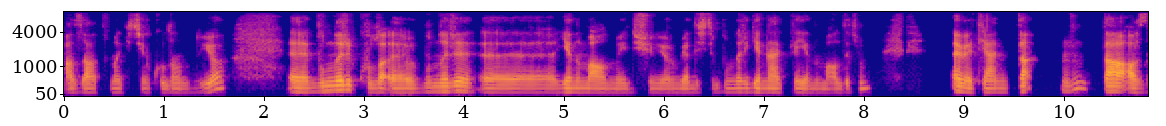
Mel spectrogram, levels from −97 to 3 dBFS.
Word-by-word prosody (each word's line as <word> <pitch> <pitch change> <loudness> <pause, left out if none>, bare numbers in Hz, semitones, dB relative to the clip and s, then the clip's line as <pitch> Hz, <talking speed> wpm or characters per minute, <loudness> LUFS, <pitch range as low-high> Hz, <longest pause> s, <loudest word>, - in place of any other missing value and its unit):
azaltmak 95 0 -4
için 95 - -5
kullanılıyor. 90 +1 -4 0.6
Eee, 105 -1 +2
bunları 140 +4 +4
kulla 105 -1 +1
ııı, 100 0 0
bunları, 120 +2 +1
eee, 95 -1 -3
yanıma 100 -1 0
almayı 90 -2 -3
düşünüyorum 90 0 -7
ya 95 - -3
da - - -14
işte - - -7
bunları 100 +1 -5
genellikle 100 -2 -2
yanıma 90 0 -5
alırım. 180 +2 -10 0.8
Evet, 115 -6 +5
yani, 100 0 0
da 125 - +5 0.3
hı - - -7
hı, 180 +8 -9 0.2
daha 120 -1 +11
az 95 -1 +2
100 Hz, 145 wpm, -25 LUFS, 95-110 Hz, 0.8 s, daha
